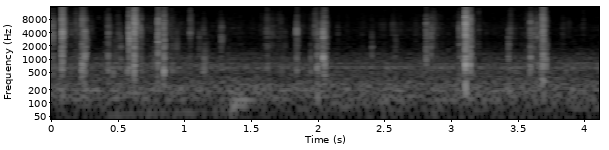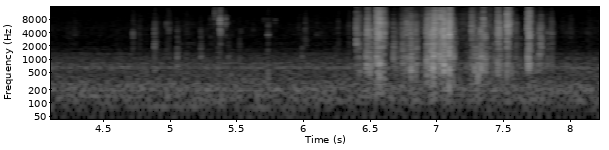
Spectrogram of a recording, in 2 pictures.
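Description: Faint handling of a sealed plastic snack bag: scattered light clicks, then a short burst of crinkling about six and a half seconds in.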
